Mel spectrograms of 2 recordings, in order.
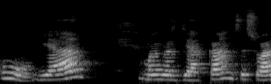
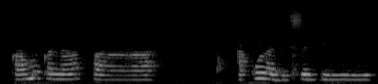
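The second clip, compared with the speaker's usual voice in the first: sad example; 12 dB quieter than usual. Shown as a demonstration. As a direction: show the class how sadness sounds. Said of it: "kalau teman-teman lagi sedih".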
